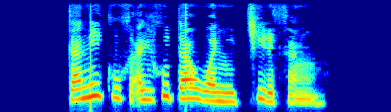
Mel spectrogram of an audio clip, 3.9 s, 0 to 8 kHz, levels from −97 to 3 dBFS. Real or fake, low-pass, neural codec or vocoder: real; 7.2 kHz; none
